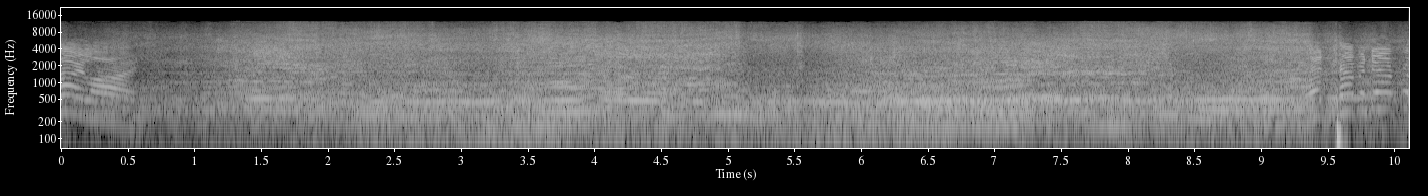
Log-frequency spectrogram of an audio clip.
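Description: Race cars on the white-flag lap roar past at speed, engines loud and revving in a sustained sweeping drone with swells as cars pass, under a race announcer's fast commentary.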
